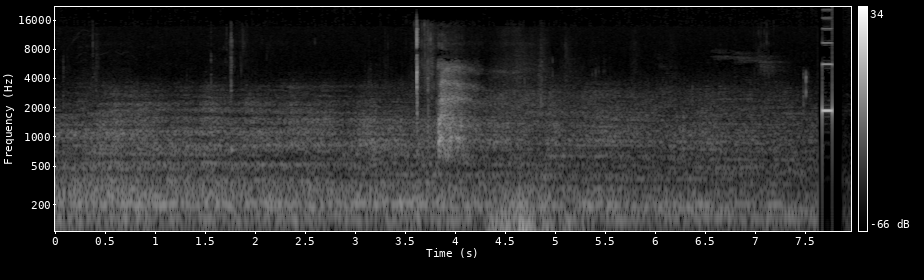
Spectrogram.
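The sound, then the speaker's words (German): An airplane flies overhead, heard from a balcony, in a steady low droning roar that fills the whole stretch without fading. A short, sharp electronic beep cuts in near the end. “Da kommt ein Flugzeug, das lassen wir eben durch.”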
